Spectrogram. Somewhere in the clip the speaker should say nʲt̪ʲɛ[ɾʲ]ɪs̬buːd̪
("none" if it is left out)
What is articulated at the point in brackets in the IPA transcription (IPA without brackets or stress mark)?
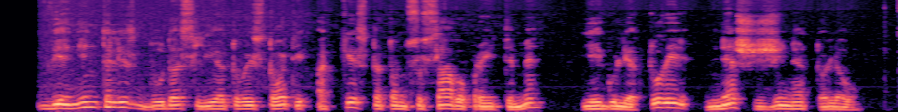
lʲ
